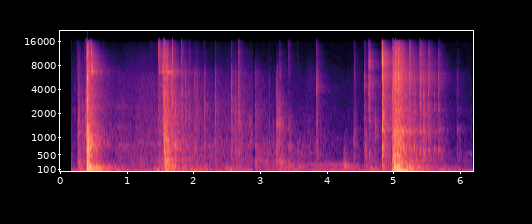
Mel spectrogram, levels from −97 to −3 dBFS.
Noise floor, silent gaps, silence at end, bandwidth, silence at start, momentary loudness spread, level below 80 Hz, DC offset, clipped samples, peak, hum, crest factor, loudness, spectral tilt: -43 dBFS; none; 0 s; 17 kHz; 0.15 s; 26 LU; -32 dBFS; under 0.1%; under 0.1%; 0 dBFS; none; 26 dB; -21 LUFS; -3 dB/octave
